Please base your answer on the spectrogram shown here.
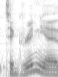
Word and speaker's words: Tigrinya: I probably butchered that pronunciation. Actually, Tigrinya is pretty much right.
